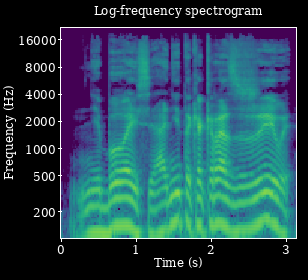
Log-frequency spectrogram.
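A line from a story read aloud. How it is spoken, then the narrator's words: Grating voice. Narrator (Russian): проговорил скрежещущим голосом Филька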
